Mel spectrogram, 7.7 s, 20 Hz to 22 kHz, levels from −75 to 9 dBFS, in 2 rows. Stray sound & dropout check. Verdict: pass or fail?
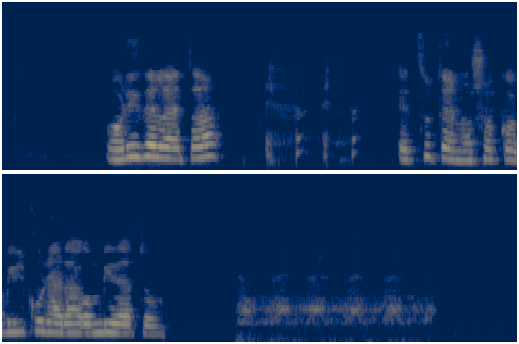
fail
